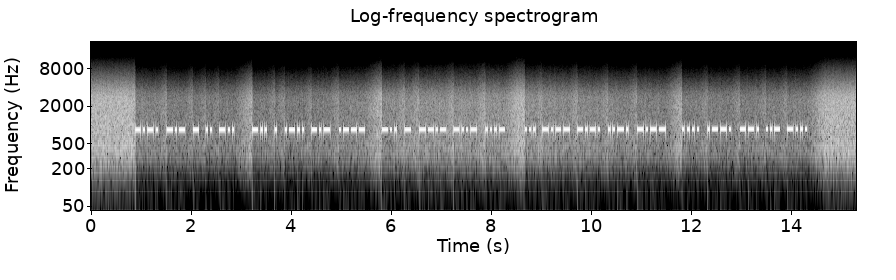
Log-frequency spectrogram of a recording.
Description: Morse code, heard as a keyed tone, hand-sent with a straight key, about 27 wpm, 860 Hz. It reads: CKTID DELKJ DTQXV SYCFY HPGUB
